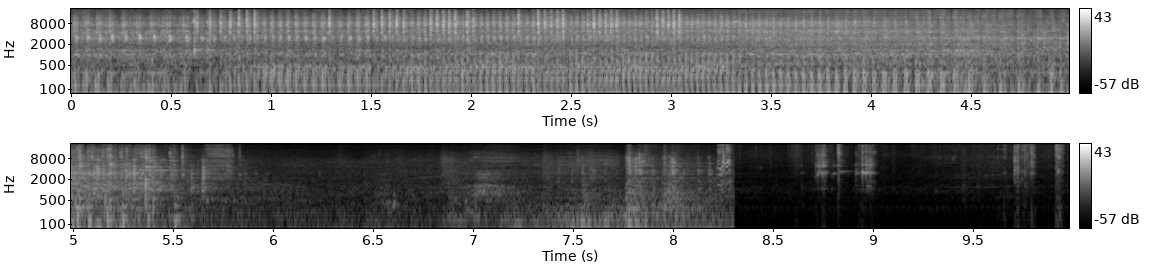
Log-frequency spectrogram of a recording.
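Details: Vintage Tote Gote minibike small single-cylinder engine after replacing a gummed-up carb: catches and runs hard and even for about five seconds on starting fluid, then dies as the fluid burns off.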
